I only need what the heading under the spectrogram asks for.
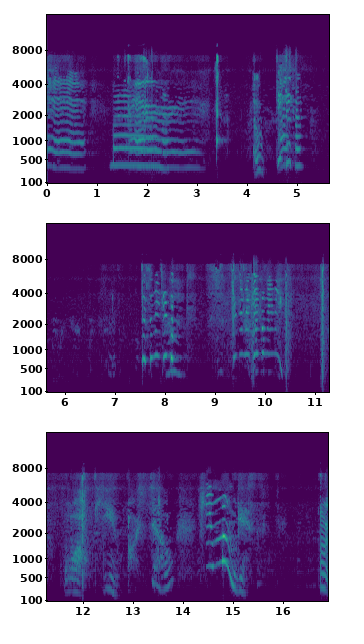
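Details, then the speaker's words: Infant (baby girl) with hiccups while being bounced: coos and babbles broken by a few sharp, sudden hiccup sounds. "I don't like the sound of those hiccups. That doesn't sound fun."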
